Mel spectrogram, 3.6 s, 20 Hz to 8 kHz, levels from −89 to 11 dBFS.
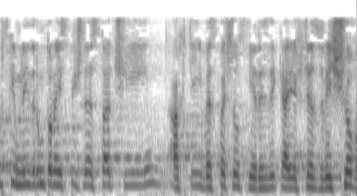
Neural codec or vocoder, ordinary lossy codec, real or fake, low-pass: none; MP3, 24 kbps; real; 7.2 kHz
